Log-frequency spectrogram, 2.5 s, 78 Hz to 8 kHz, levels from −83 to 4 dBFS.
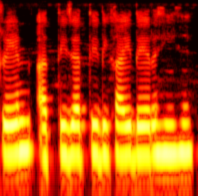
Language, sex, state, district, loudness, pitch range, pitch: Hindi, female, Uttar Pradesh, Lucknow, -11 LUFS, 200-210 Hz, 205 Hz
